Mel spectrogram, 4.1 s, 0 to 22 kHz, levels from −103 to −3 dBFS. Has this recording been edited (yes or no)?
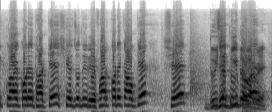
no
